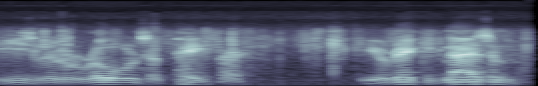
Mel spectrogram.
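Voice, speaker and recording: A man's voice: sits low, fairly even intonation, brisk, natural voice. An actor playing a serious, watchful sheriff's henchman, earnest in manner, in a 1940s radio western. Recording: muffled, hissy old radio broadcast.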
